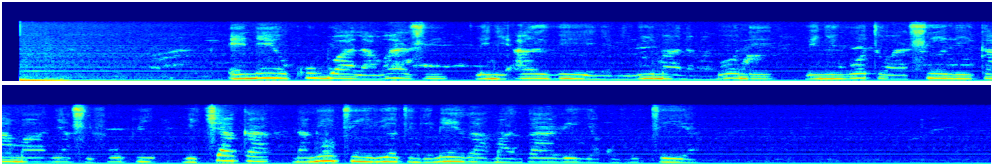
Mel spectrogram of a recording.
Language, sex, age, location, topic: Swahili, female, 18-24, Dar es Salaam, agriculture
